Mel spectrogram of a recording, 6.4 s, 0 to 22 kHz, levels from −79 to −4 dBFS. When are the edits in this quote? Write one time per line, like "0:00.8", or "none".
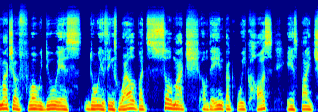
none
